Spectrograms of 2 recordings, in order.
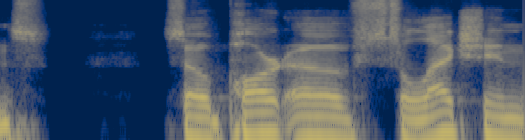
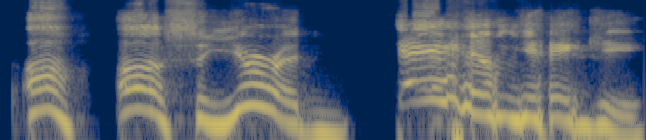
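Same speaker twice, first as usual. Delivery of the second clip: mock loud yell, much higher pitch; 12 semitones higher than usual. Retelling what a man yelled after turning around: retelling a loud shout. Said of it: "he goes loud as fuck".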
